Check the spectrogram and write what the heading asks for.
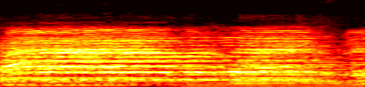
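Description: Congregation singing a hymn together in unison, drawing out a long held note that gives way to the next phrase near the end.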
